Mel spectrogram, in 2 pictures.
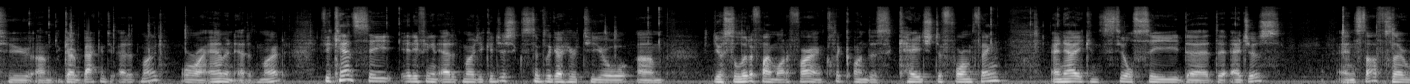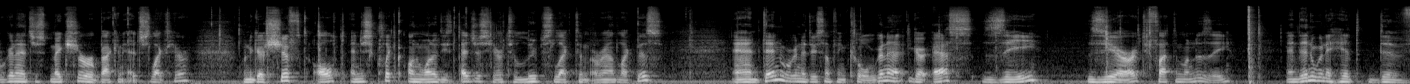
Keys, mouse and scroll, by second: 0.2-9.6 middle drag, 0.6 Tab, 3.2 z, 9.6 click, 10.1-11.3 middle drag, 10.5-11.1 scroll up 2, 11.1 scroll down 2, 12.2-12.5 scroll up 1, 13.4 scroll up 2, 13.5-15.1 shift+middle drag, 15.1 click, 15.6-18.5 middle drag, 18.5 alt+shift+click, 20.0 scroll down 2, 20.3-21.8 middle drag, 21.8-22.1 scroll up 2, 22.1-23.3 middle drag, 23.3 s, 26.5 Return, 27.2 scroll up 2, 27.8-28.2 scroll down 1.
